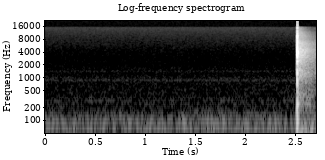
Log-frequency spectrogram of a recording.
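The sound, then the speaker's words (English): A single sharp, loud slap of a man's hand against his own face cracks out near the end after a long stretch of near silence, with a brief ringing decay. “going to slap himself”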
